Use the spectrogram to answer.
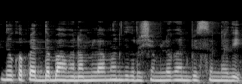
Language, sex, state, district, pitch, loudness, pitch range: Telugu, female, Andhra Pradesh, Krishna, 195 Hz, -15 LUFS, 190-200 Hz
